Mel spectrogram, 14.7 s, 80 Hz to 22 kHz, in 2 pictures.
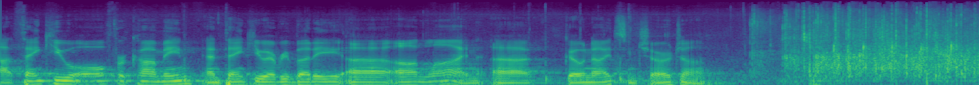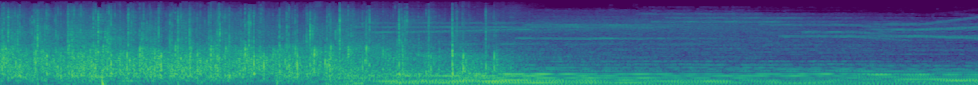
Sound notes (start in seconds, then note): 5.6 audience applause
